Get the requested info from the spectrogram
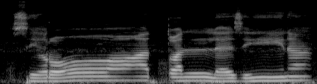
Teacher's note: صراط الذین، زی نہیں پڑھیں گے، سختی سے نہیں پڑھیں گے، سیٹی اور سختی نہیں آئے گی، یہ زال نرمی والا حرف ہے. صراط را کو پر پڑھیں گے، موٹا پڑھیں گے، زبر والا را ہے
